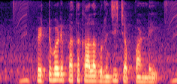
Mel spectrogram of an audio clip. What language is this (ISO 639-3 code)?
tel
